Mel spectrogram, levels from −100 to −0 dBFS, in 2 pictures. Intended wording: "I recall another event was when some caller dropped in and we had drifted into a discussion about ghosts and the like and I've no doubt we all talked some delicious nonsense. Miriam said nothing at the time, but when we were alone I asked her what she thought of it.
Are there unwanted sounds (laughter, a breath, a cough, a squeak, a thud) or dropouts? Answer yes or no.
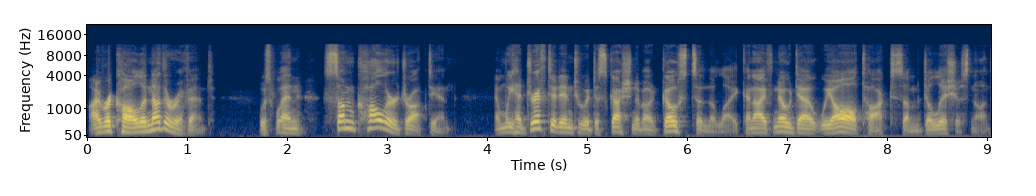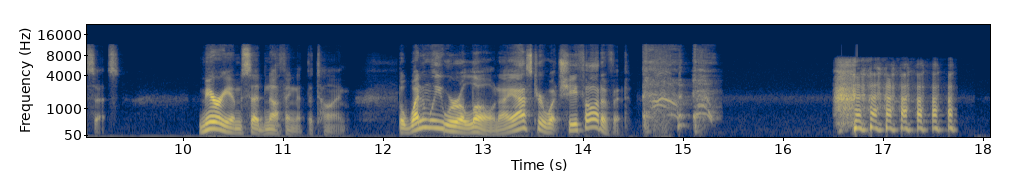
yes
